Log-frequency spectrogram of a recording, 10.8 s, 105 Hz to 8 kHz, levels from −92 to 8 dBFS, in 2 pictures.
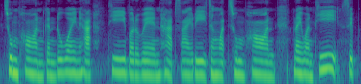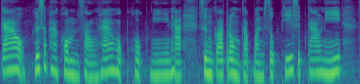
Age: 20-39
